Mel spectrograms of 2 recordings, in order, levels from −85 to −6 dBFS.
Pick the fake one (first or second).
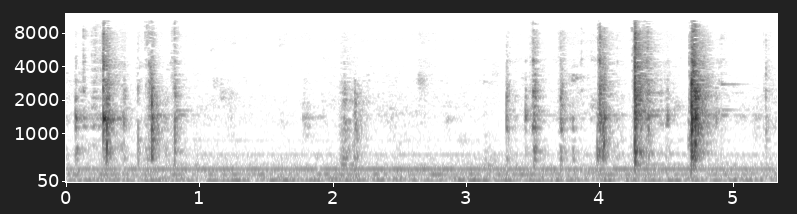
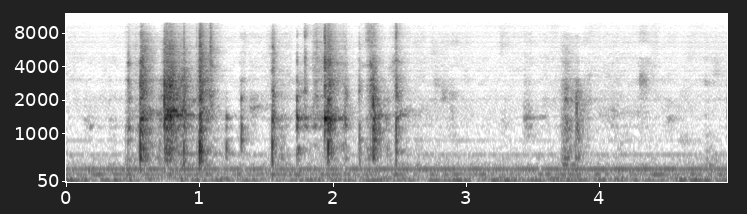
second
